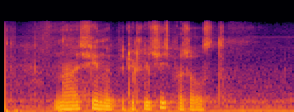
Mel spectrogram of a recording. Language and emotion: Russian, neutral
